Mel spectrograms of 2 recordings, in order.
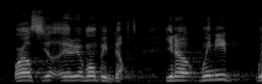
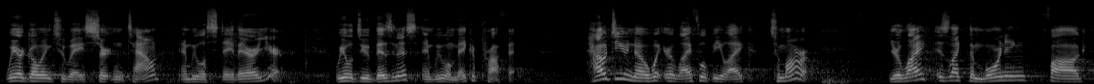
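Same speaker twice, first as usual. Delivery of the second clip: measured Bible reading, settling lower toward each verse end; scripture reading; 4 semitones lower than usual. Acted. Pastor reading James four to the church, measured and solemn. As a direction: read the passage aloud to the congregation.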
